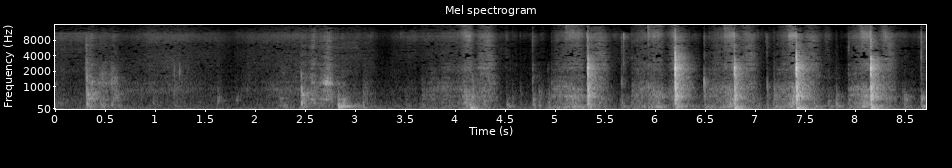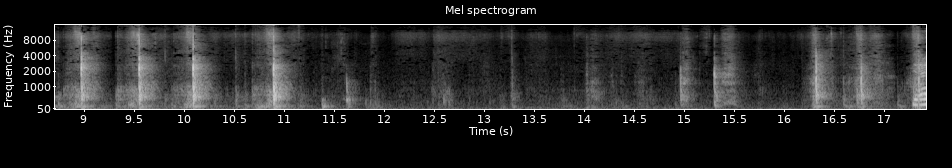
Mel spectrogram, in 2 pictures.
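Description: Kitchen knife cutting a carrot on a wooden cutting board: a run of sharp knocks about once or twice a second through the middle, then a pause and a few more cuts near the end.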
